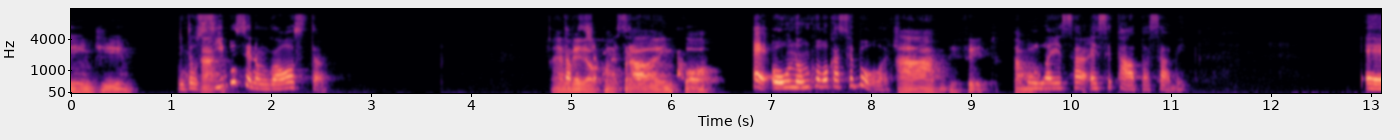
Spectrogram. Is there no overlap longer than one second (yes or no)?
no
